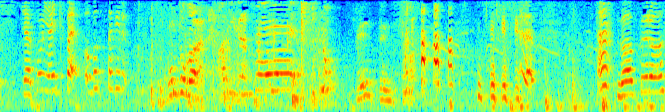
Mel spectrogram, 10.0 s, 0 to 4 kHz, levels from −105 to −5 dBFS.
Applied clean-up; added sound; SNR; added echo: none; none; none; none.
